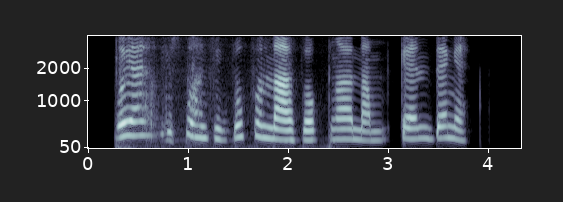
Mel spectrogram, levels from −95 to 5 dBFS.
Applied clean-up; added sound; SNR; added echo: neural mask model DeepFilterNet 3.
